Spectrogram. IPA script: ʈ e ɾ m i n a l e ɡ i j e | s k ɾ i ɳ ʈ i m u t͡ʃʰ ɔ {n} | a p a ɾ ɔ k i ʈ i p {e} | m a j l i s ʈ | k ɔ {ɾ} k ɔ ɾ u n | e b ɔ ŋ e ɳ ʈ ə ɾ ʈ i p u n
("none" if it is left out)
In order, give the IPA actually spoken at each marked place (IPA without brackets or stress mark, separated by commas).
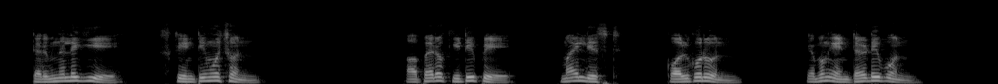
n, e, l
